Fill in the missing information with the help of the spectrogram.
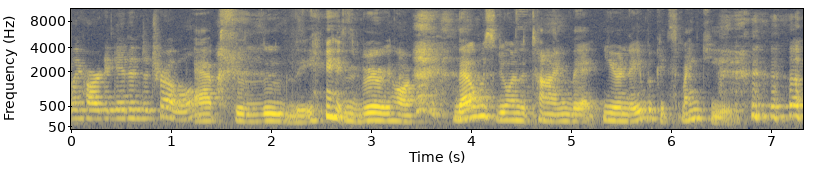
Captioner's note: laughter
